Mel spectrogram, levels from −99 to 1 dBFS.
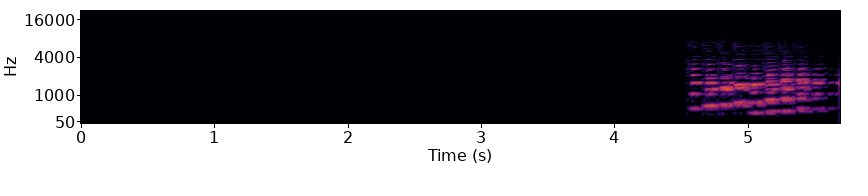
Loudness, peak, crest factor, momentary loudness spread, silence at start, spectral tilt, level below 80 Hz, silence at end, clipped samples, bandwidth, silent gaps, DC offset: -43 LUFS; -30 dBFS; 22 dB; 13 LU; 4.55 s; 0.5 dB/octave; under -90 dBFS; 0.05 s; under 0.1%; 9.6 kHz; none; under 0.1%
